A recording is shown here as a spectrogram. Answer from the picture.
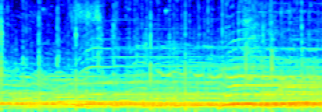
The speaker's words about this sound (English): If anything, cheers for the Yukoner were even louder than they were for the race winner.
